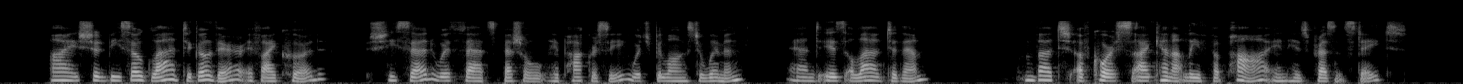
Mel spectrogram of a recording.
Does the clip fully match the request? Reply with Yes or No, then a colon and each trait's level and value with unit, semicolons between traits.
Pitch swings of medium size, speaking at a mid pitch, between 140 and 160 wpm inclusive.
Yes: average, 3.6 semitones; medium, 170 Hz; average, 150 wpm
